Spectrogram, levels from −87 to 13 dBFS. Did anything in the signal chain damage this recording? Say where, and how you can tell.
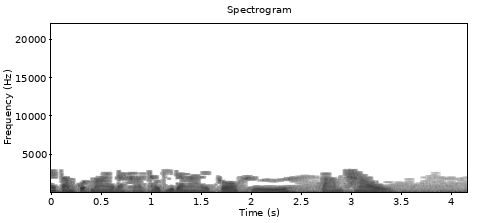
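Yes. The damage sits at the codec stage, and it runs through the whole speech clip. Nothing is left above 3 kHz, so the top is cut off flat. The speech has a watery, swirling quality, and the damage is heavy. This is likely MP3 compression at a very low bitrate, which fits about 8 kbps. Starved of bits, the encoder chops the treble at a fixed point. It also drops weak frequency lines that flicker in and out between frames.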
